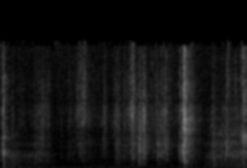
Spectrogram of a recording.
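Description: A deck of cards being shuffled in a recording studio, faint papery riffling and ticking with one sharper snap toward the end.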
